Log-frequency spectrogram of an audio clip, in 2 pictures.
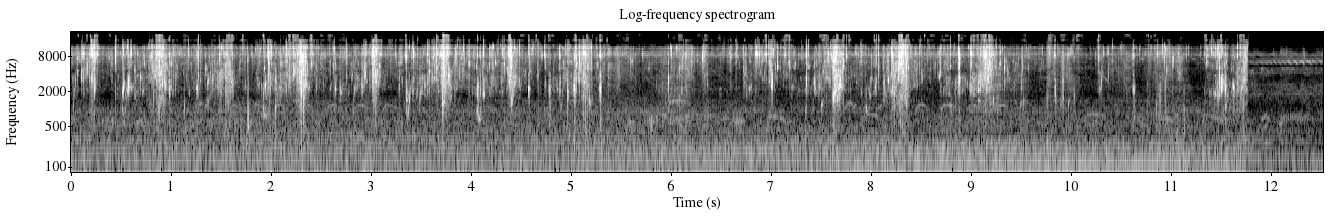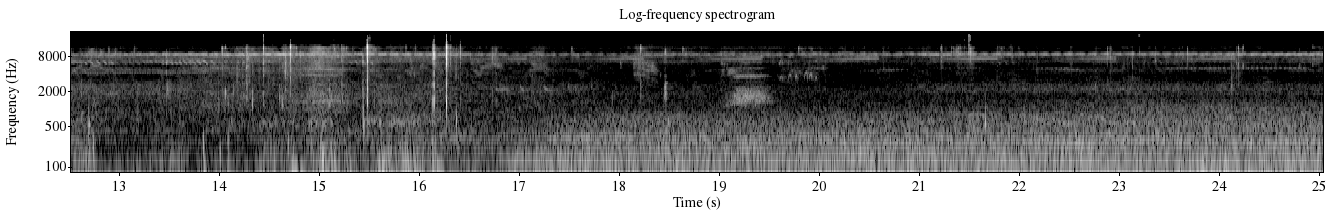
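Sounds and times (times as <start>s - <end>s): water splashing and trickling: 0.0s - 11.8s
steady low hum: 0.0s - 13.1s.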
